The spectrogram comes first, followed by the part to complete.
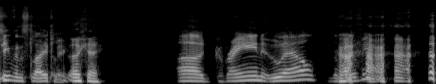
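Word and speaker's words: Gráinne Mhaol: Grain Uel, the movie. How do I actually pronounce that? That's pronounced Grania Whale.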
